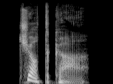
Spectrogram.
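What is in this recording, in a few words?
"ciotka", Polish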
